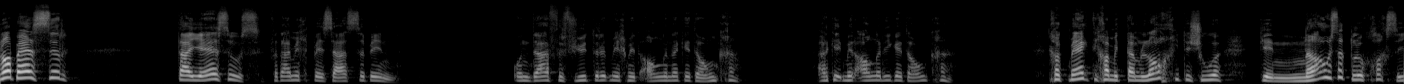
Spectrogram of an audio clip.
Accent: Graubünden, Switzerland; Und äh, als Bündner sowieso, oder? Steinbock.

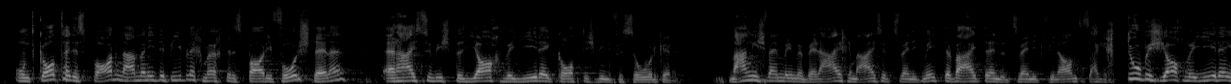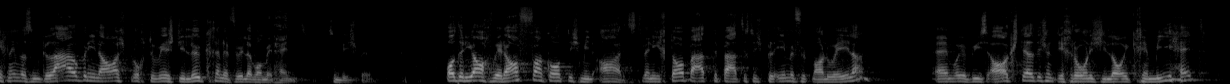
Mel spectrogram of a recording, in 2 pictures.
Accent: Switzerland; also born or lived in Lucerne; bei uns in der Schweiz

